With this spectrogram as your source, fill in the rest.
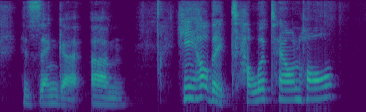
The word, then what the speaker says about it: Huizenga: It's Huizenga, Huizenga.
